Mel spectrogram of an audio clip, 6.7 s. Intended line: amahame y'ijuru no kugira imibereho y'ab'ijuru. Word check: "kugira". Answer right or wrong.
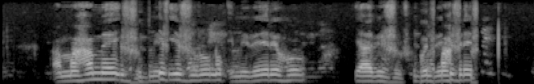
wrong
